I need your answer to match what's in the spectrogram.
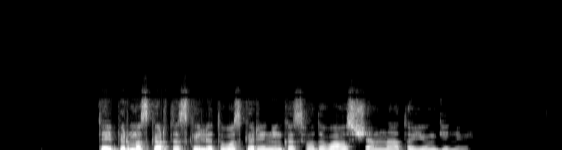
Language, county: Lithuanian, Klaipėda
